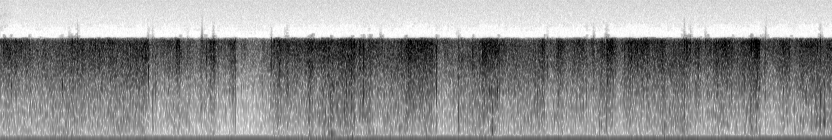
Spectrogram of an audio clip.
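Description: Footsteps and the rustle of a handheld camera while walking, over steady outdoor background noise, with scattered short clicks and knocks.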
